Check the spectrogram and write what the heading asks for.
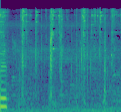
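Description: Irregular light clicks and clinks, about two to three a second, from a person walking with the camera along a concrete path.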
